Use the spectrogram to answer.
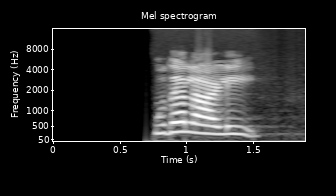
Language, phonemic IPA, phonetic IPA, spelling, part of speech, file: Tamil, /mʊd̪ɐlɑːɭiː/, [mʊd̪ɐläːɭiː], முதலாளி, noun, Ta-முதலாளி.ogg
- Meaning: 1. capitalist 2. landlord 3. proprietor, owner, one who invests in and runs a business 4. chief; president; responsible person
